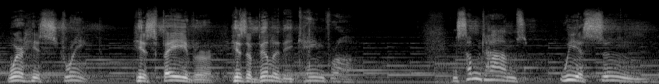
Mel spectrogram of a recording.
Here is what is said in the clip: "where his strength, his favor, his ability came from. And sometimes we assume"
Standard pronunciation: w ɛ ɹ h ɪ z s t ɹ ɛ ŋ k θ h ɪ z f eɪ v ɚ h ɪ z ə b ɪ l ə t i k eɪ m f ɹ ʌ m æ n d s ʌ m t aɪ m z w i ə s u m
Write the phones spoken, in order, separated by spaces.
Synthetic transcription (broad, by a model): w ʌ ɹ ɪ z s t ɹ ɛ ŋ k θ h ɪ z f eɪ v ɚ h ɪ z ə b ɪ l ə t i k eɪ m f ɹ ʌ m n s ʌ m t aɪ m z w i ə s u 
